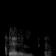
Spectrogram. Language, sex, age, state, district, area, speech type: Tamil, male, 18-30, Tamil Nadu, Erode, rural, conversation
